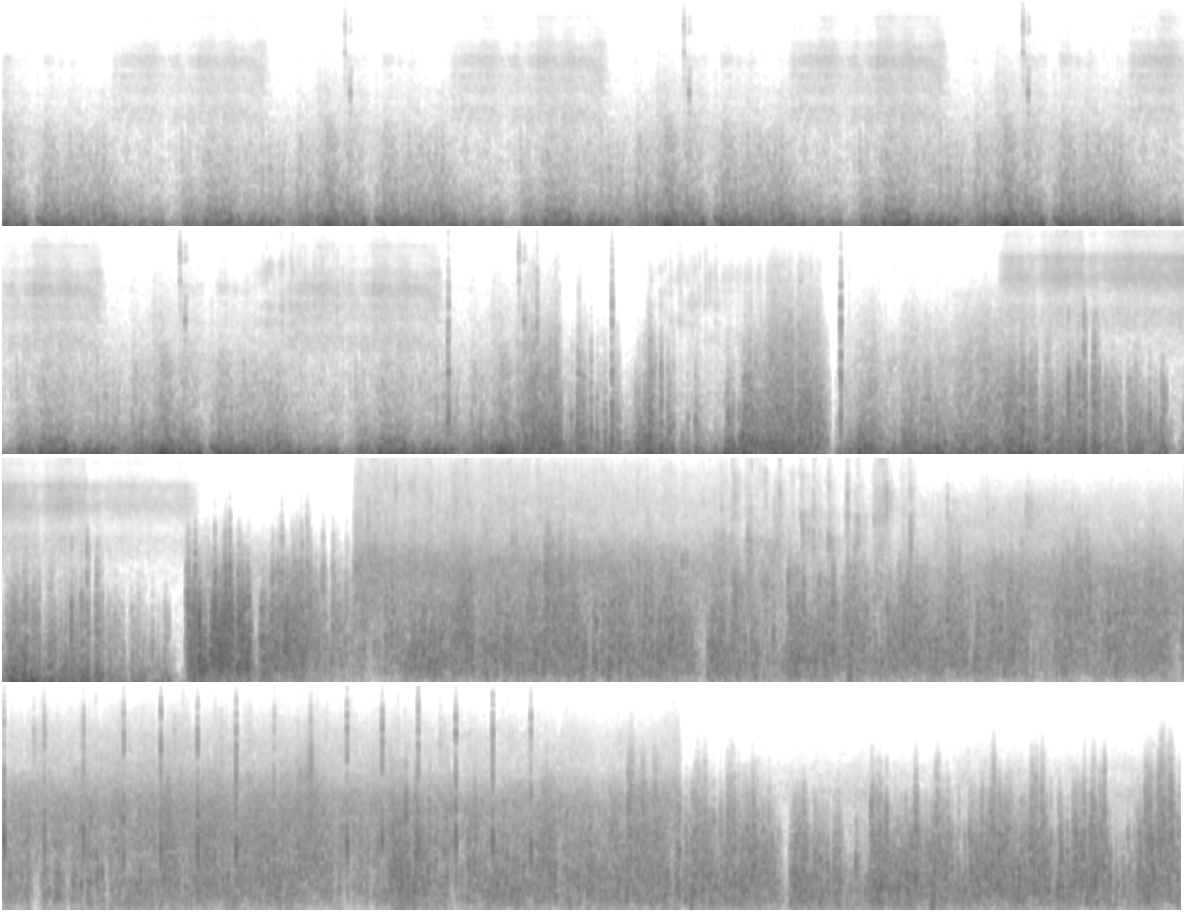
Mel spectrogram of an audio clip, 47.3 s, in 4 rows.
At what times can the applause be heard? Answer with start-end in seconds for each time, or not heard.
27.1-42.2.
